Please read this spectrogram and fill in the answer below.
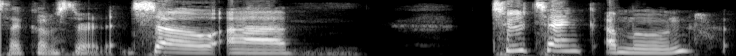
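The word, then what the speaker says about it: Tutankhamun: comes through it so to tank a moon which is actually the proper way to pronounce it who was also called to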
